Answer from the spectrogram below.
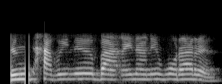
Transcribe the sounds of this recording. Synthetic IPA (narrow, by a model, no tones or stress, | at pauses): dɯŋtʰabɯjnɯbanajnanɯjɦɔɾaɾɯ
